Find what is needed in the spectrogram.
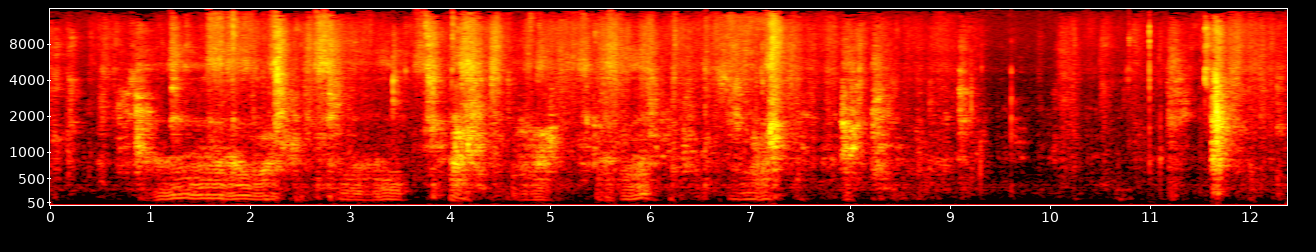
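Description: Two dogs play-fighting on a bed: low play growls, strongest in the first few seconds, mixed with the rustle and scuffle of bodies on the duvet.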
